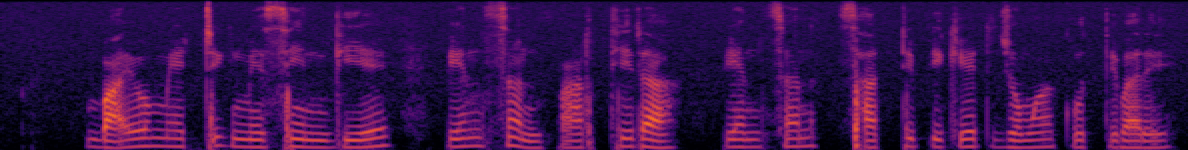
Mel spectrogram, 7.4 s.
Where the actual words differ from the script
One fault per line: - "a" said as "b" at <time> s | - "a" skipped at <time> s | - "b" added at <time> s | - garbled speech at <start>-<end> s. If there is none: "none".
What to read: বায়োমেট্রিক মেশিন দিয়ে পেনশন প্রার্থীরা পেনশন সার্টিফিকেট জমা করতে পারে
none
